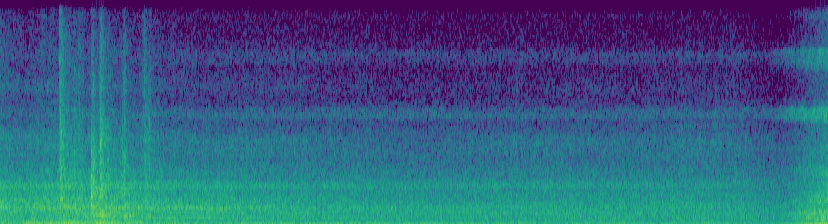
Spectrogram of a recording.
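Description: Diesel railcar sounds: a few sharp clacks in the first second and a half, then a low steady engine hum. Near the end a much louder engine sound comes in.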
